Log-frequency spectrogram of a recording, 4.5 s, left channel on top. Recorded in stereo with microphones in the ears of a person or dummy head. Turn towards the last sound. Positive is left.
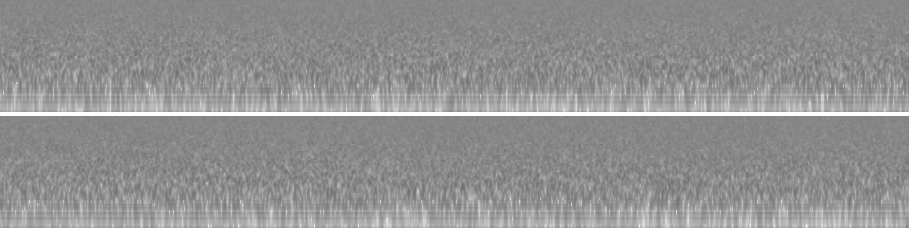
No sound to turn to.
